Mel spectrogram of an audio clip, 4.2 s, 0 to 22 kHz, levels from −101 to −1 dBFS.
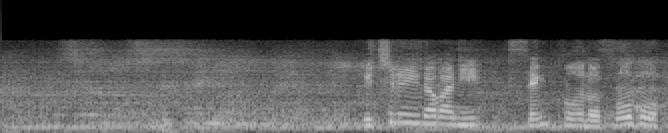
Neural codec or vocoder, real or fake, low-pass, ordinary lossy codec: codec, 32 kHz, 1.9 kbps, SNAC; fake; 7.2 kHz; none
